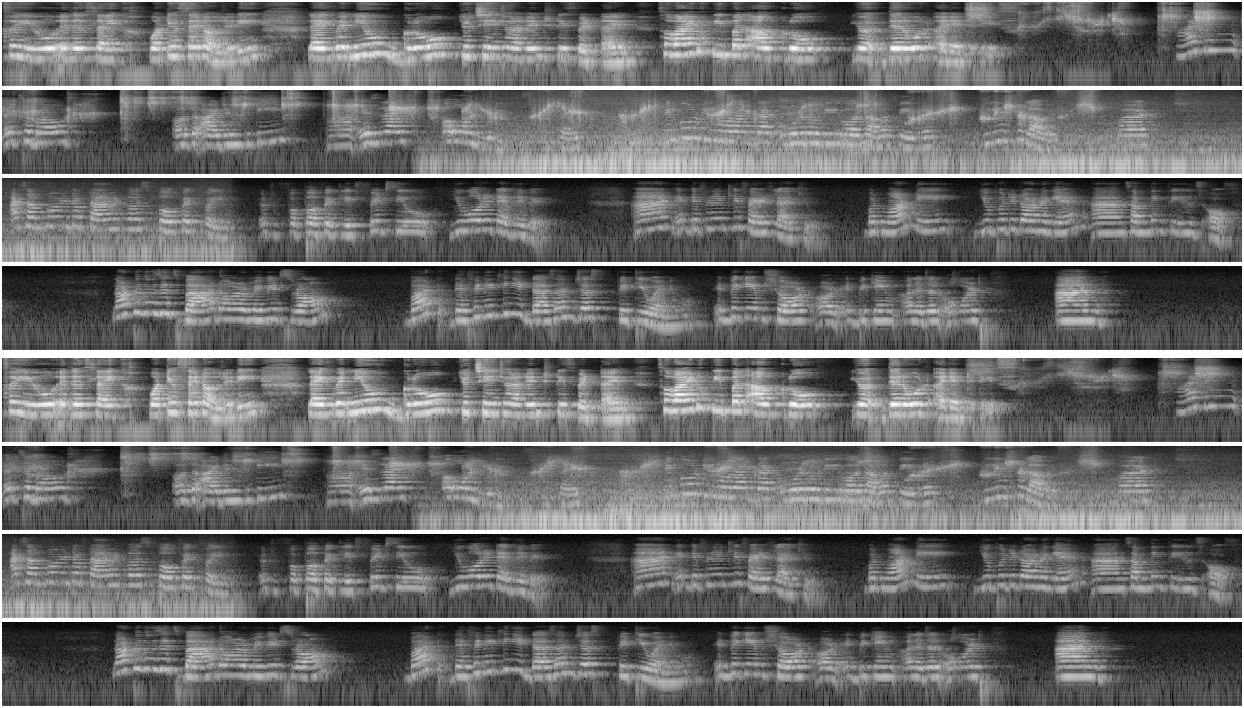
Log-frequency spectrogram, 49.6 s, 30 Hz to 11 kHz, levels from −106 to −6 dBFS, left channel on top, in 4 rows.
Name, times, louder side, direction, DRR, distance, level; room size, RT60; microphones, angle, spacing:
voice 1, 0.0-8.2 8.5-10.1, right 1 dB, 45° right, 6 dB, 0.5 m, -22 dB
sound 1, 9.6-9.9 10.1-11.2 11.6-12.1 12.4-15.4 15.6-17.4 17.7-22.7 22.9-23.3, left 6 dB, 55° left, 0.6 m, -37 dB
voice 2, 11.7-13.1 14.1-15.3 15.6-16.4 16.8-17.5 18.0-18.2 19.0-21.7 22.2-22.9 23.4-23.9 24.9-30.2 30.9-33.0 33.4-37.0 38.3-40.4 41.2-47.0 47.7-48.3, left 1 dB, 5° left, 2 dB, 0.5 m, -36 dB
sound 2, 16.5-27.1, left 1 dB, 90° left, 1.0 m, -40 dB
5.7 x 2.4 x 3.6 m, 0.63 s
head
